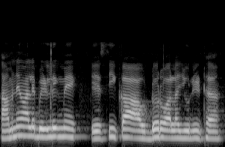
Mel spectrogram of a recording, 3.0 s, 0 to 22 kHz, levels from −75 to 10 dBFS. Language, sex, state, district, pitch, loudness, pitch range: Hindi, male, Jharkhand, Garhwa, 180 Hz, -14 LUFS, 165-195 Hz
